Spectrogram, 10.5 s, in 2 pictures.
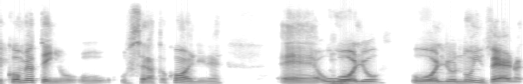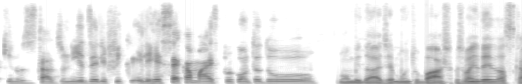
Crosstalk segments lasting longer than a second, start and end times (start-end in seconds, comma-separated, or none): none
